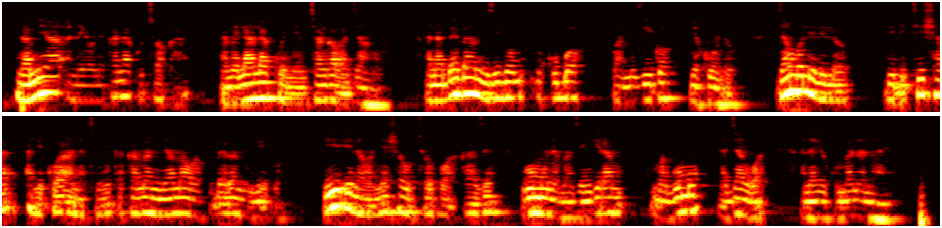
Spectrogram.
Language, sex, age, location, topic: Swahili, male, 18-24, Kisii, health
